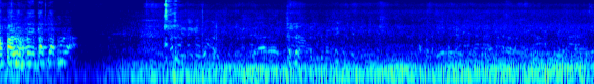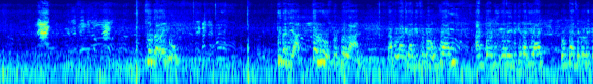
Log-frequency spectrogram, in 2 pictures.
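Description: A crowd of spectators shouts and cheers in the distance outdoors.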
